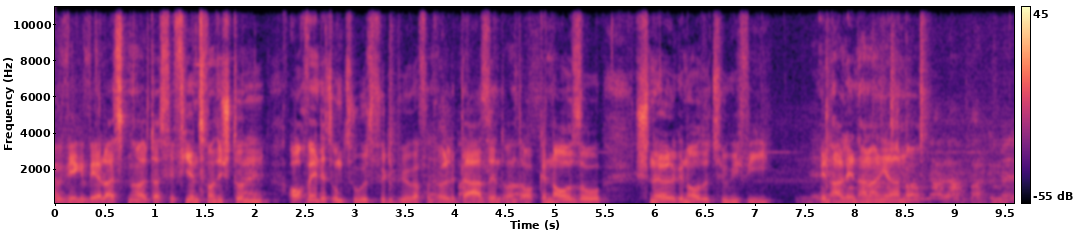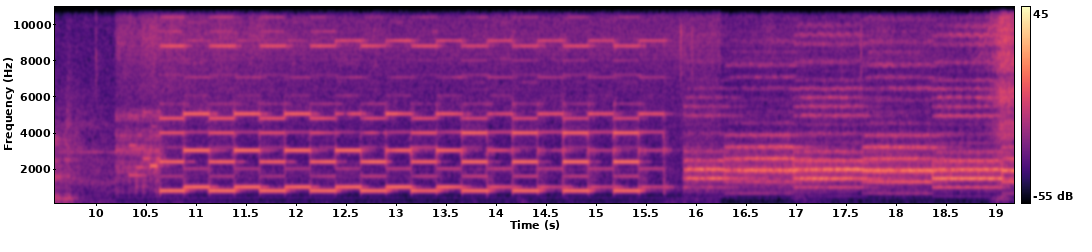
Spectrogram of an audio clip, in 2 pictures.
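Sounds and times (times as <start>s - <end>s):
speech: 0.0s - 9.9s
noise: 0.0s - 19.1s
fire station dispatch two-tone electronic alarm for ambulance: 9.8s - 19.1s.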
